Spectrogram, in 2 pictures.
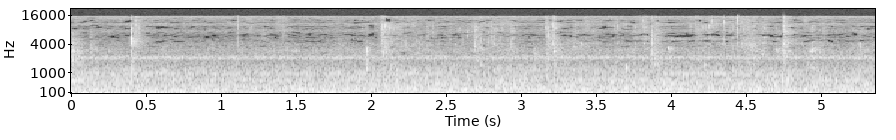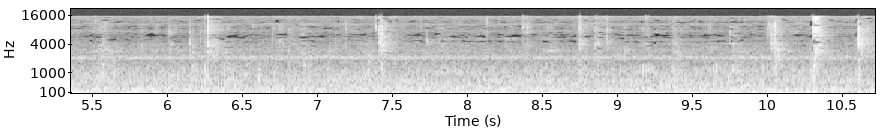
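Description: Eating by hand: soft wet chewing and squishing of water-soaked rice (poita bhat) and fried fish, with scattered small clicks over a steady faint hum.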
